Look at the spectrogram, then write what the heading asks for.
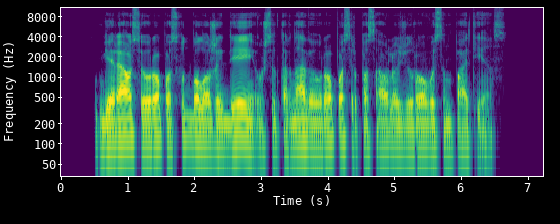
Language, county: Lithuanian, Šiauliai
